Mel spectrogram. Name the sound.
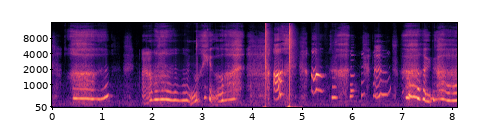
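slap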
